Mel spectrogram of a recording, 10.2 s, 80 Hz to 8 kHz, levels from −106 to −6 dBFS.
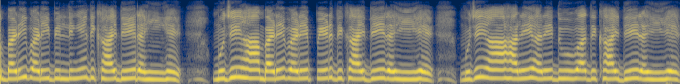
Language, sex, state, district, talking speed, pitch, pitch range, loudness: Hindi, female, Chhattisgarh, Rajnandgaon, 130 wpm, 275 Hz, 265-290 Hz, -17 LUFS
